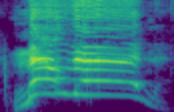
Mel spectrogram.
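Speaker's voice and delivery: very high shouted outcry; shocked betrayal yell; horrified cry. Acted. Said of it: "cried George, horrified".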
